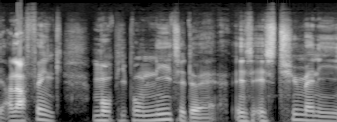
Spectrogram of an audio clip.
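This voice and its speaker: Recorded very cleanly against a silent background, a man talks at a moderate pace with ordinary pitch variation and a dry, close sound with no echo. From France. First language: French. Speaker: landscaper, business owner. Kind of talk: panel interview. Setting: event with live audience. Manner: halting, repeats words.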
